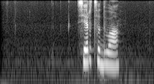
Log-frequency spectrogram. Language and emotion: Russian, positive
